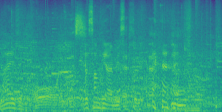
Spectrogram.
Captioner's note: laughs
